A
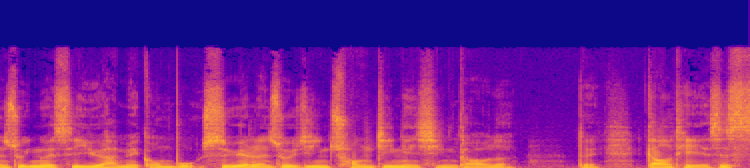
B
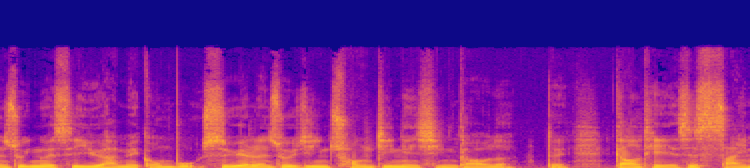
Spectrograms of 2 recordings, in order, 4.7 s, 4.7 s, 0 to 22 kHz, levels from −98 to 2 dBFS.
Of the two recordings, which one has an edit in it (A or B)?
B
